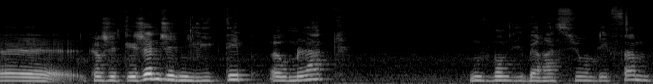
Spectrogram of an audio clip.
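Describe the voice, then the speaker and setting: A woman's fairly low, dark, mellow voice at a very slow pace, with fairly even intonation and long, frequent pauses. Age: 70s. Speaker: retired accountant, former feminist activist. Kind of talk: casual interview. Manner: halting, many hesitations.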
